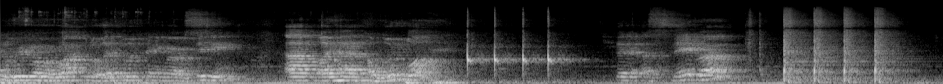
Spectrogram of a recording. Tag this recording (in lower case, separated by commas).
speech, musical instrument, drum kit, drum, music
